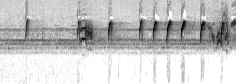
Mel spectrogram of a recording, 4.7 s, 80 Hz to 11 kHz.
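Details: Western rock nuthatch (Sitta neumayer) in İzmir, Turkey, in March 2020, giving loud, sharp, upslurred notes, about three a second in an uneven series, over a steady high background hiss.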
